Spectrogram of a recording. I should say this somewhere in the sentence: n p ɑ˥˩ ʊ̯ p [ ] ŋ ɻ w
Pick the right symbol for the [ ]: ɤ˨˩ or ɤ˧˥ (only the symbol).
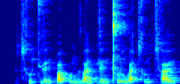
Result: ɤ˨˩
